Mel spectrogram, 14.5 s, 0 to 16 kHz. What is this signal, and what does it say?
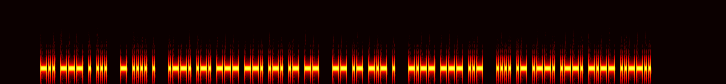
Morse code, heard as a keyed tone, about 32 wpm, 700 Hz. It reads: DOES THE PROGRAM MAKE YOU HAPPY?
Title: Sentences from Top 1000 Words - Review Part 5 - 30wpm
